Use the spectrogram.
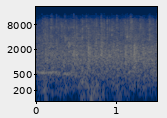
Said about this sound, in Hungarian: Most lehet tapsolni.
